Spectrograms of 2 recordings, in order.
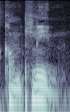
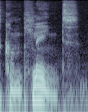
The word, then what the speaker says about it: complaint: Some people use the noun as complain. Okay. And that's it. But if you want to say it right, then it's complaint. And that's how you say it right.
